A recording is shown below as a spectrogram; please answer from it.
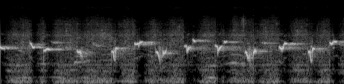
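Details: Sooty-headed Bulbul song used to get caged birds singing: clear whistled notes in quick, bouncy succession, some swooping down steeply, over faint low thumping.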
